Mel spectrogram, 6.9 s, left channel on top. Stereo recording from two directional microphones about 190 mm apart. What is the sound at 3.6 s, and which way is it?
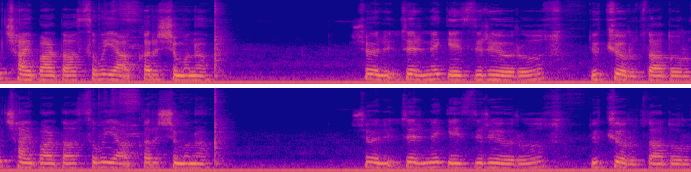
Speech, 5° left (ahead or behind).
